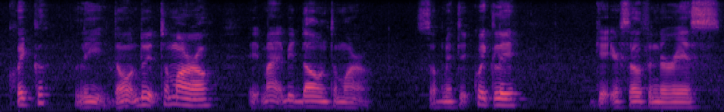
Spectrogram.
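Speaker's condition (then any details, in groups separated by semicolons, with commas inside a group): No condition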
